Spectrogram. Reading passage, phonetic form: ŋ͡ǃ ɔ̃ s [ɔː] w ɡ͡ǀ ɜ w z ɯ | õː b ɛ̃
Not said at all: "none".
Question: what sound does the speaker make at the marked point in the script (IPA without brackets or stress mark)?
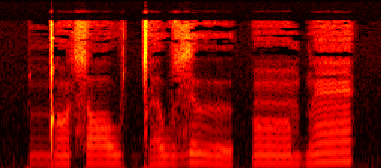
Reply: ɔː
